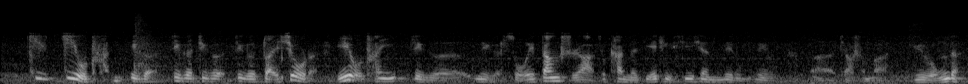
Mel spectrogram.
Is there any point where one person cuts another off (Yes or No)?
No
